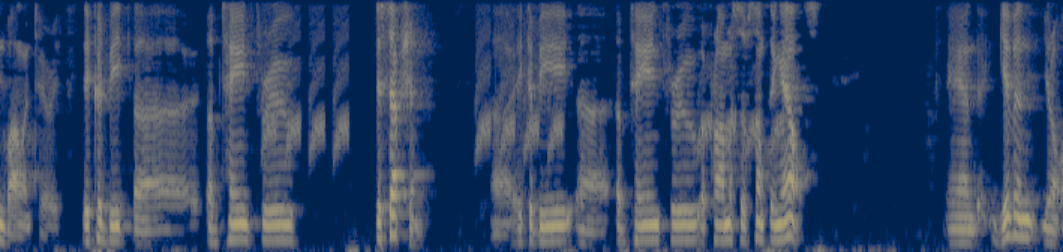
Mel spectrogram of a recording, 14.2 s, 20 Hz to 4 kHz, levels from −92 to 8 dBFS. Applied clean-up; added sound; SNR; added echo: classical method Wiener filter.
